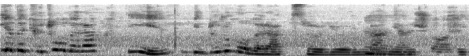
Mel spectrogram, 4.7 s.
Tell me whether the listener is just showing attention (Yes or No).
No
